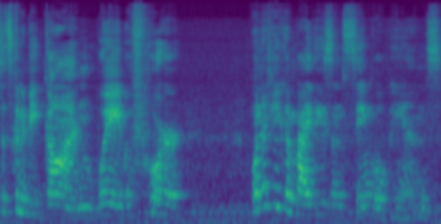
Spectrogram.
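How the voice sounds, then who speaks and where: A woman keeps a moderate pace and ordinary pitch variation while noticeable background noise runs underneath. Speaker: beauty vlogger. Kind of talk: makeup tutorial. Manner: chatty.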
